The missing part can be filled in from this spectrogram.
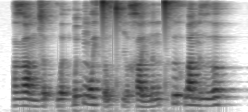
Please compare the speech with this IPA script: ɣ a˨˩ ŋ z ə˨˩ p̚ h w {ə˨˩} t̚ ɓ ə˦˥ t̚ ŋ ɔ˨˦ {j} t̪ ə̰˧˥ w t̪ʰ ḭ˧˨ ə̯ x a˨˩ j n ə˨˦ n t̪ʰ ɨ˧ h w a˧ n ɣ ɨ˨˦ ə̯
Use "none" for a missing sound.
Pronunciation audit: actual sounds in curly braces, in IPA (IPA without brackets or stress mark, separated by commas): ə˨˩, j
